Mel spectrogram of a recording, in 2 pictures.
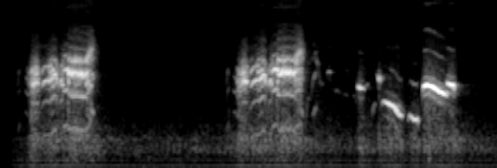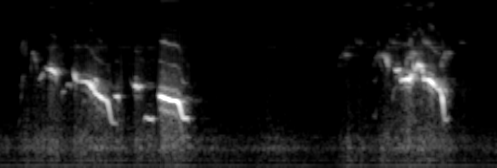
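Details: Wild Eurasian golden oriole (Oriolus oriolus): two harsh, rasping squawks, then a run of liquid, fluting whistled phrases that swoop down and up, ending with one more fluty phrase after a pause.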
